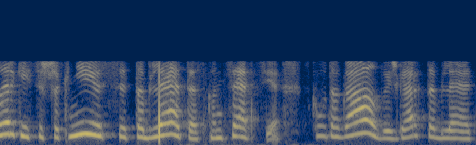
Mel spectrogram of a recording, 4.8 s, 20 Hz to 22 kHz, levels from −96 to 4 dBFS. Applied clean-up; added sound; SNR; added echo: none; Fireworks; 12 dB; none.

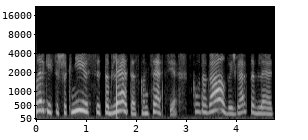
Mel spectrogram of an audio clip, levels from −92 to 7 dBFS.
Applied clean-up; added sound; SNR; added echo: neural diffusion model UNIVERSE++.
